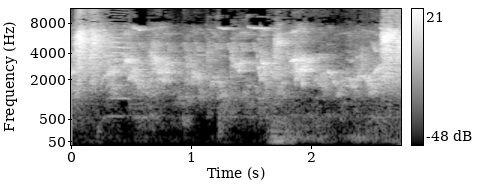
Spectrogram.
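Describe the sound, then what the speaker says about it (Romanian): Canary chicks chirp in a steady run of thin, high calls while being fed in a cage, a close, busy twittering that carries on throughout. "Uitați cum hrănește puii."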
